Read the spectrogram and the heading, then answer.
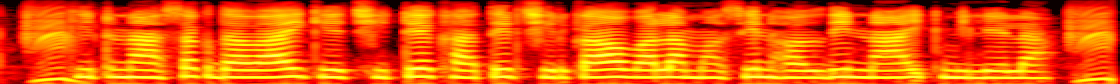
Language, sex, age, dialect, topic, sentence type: Bhojpuri, female, 25-30, Northern, agriculture, statement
